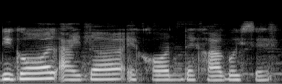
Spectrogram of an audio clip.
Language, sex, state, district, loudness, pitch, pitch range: Assamese, female, Assam, Kamrup Metropolitan, -14 LUFS, 220 Hz, 215-240 Hz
